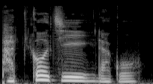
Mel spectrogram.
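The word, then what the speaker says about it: 받걷이: 첫 번째 음절에 받은 바 밑에 디귿 받침을 쓰고요. 그 뒤에는 거 밑에도 디귿 받침을 쓰는데 구개음화 현상에 따라서 받거지라고 발음합니다.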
